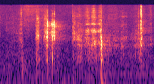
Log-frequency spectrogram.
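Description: Fingers handling the glossy page of a large hardcover book as the page edge is gripped and lifted. The paper gives a few faint short rustles and crinkles, the sharpest about a second and a half in.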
